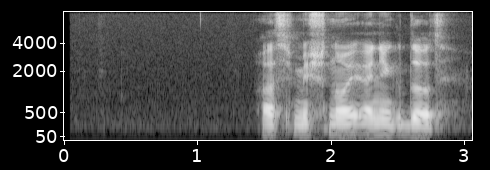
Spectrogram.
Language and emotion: Russian, neutral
